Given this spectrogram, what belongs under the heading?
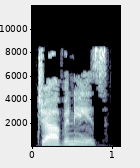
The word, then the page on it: Javanese: British English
